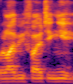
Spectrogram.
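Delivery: very flat, level, inflectionless monotone creature voice. A game master voices a creature walking over to the party, in a flat creature voice. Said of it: "it speaks very flatly".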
